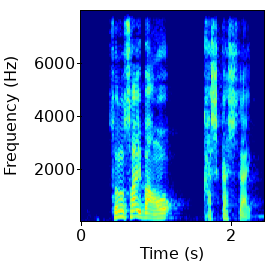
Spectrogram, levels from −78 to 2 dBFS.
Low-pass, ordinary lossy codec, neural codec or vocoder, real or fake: none; none; none; real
